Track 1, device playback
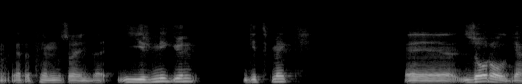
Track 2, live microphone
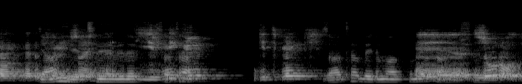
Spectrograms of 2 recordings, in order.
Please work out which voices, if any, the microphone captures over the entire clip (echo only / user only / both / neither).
both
